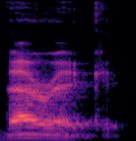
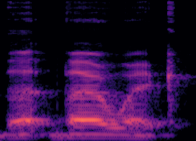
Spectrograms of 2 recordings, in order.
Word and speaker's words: Berwick: that you know um Beric instead of Berwick Berwick on Tweed Helen M. So yeah um I don't know why they just you know that why the W is silent.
